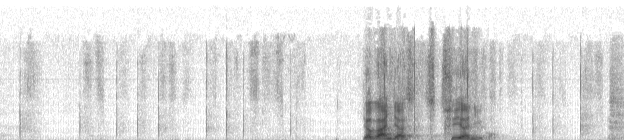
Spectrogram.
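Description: Chalk taps and scratches on a blackboard.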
